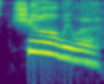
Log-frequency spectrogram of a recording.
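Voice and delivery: mock agreement; sarcastic. A narrator's reading. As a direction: roll your eyes at it. Nox scoffs.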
